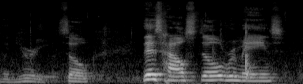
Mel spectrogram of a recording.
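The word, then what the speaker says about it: Legare: Legree? Is that how you pronounce it? Because I was like Lagar. They're like, no, chef, it's Legree.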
